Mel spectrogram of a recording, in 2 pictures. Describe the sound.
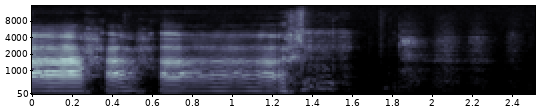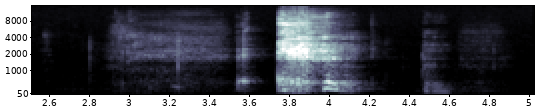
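A wet, phlegmy morning cough: a few harsh, rough bursts that come after softer breathy and voiced sounds, with the loudest burst near the end.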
